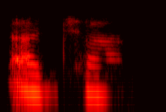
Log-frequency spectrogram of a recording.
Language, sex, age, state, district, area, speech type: Hindi, female, 18-30, Madhya Pradesh, Gwalior, rural, conversation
